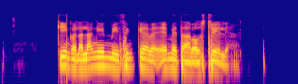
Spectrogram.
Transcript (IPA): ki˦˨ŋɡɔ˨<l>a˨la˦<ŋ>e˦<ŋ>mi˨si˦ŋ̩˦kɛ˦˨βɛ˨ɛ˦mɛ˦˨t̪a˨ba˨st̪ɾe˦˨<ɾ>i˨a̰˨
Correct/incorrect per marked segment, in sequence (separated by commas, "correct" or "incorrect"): correct, correct, incorrect, incorrect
